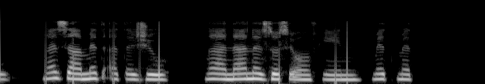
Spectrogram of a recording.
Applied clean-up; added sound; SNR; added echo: none; none; none; none.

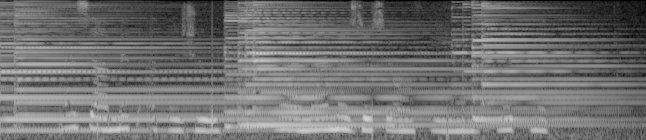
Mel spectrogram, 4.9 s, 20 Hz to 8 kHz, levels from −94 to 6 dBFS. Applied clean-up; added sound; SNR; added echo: none; Harp; -2 dB; none.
